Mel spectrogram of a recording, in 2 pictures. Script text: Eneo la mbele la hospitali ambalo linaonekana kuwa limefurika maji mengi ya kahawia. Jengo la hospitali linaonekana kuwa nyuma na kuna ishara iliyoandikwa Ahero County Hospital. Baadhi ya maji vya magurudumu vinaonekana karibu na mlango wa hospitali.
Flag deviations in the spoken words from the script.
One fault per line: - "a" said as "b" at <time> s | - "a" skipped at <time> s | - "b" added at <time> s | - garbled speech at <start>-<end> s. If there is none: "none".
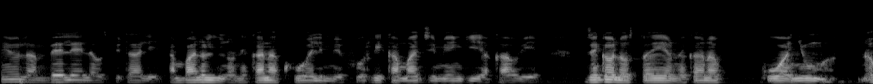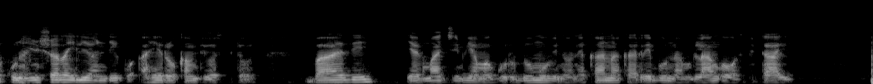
none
